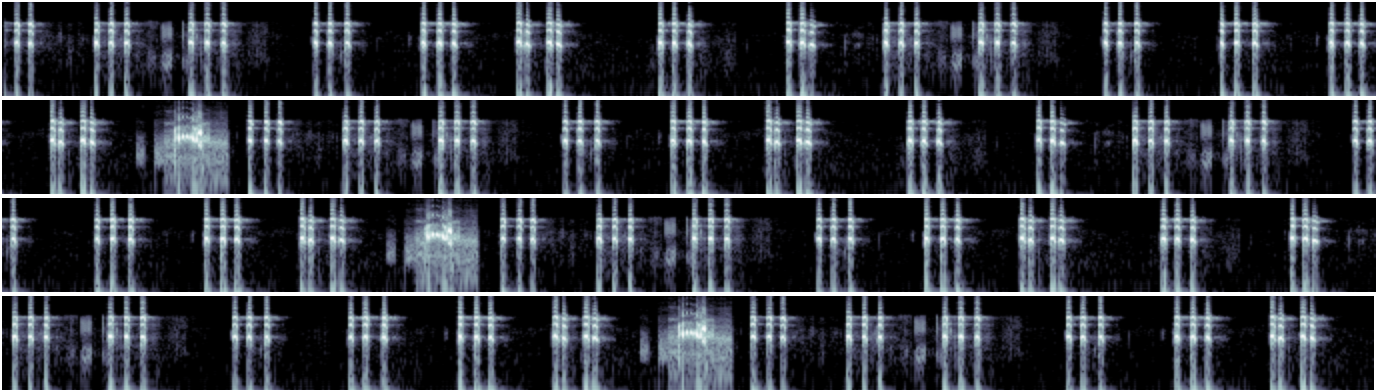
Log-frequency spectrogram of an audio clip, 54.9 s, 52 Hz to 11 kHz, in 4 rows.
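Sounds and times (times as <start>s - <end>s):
moorhen honking calls: 15.1s - 16.0s, 31.4s - 32.3s, 47.6s - 48.6s.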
